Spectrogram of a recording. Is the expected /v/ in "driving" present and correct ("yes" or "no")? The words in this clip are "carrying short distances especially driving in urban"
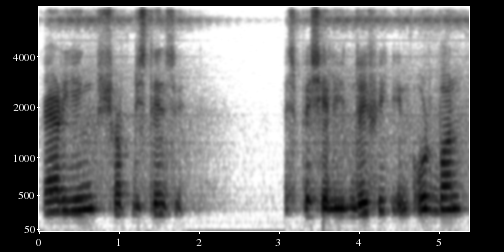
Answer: no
